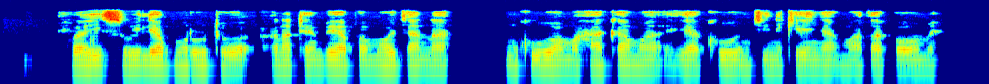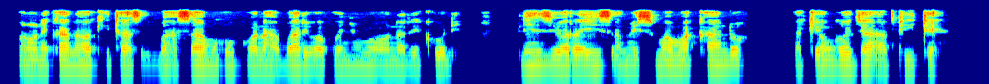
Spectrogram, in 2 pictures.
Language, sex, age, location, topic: Swahili, male, 18-24, Wajir, government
